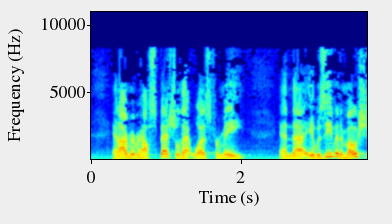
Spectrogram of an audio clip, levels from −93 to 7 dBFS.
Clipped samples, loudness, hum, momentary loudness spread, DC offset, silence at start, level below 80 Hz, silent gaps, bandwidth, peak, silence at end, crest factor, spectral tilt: under 0.1%; -22 LUFS; 60 Hz at -50 dBFS; 8 LU; under 0.1%; 0.3 s; -60 dBFS; none; 8.8 kHz; -6 dBFS; 0 s; 16 dB; -6 dB/octave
